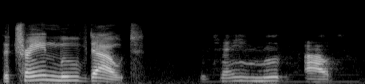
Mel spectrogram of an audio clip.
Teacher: the train moved out the train moved out uh moved out so it's the stress on out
